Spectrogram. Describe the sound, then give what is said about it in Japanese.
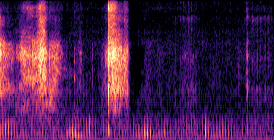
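A person imitates a cat's purr with a rumbling, rhythmic low vibration, broken up by a few breathy hissing exhalations, steady and fairly quiet throughout. “あなたの猫エンジンでもうここにいる半分は寝ましたよ。”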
